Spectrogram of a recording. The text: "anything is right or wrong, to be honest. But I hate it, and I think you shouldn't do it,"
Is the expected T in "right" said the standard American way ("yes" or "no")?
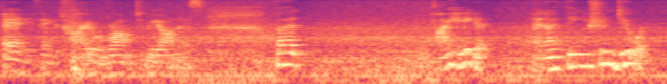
no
